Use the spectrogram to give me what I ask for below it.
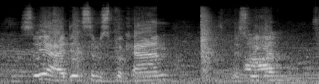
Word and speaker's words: Spokane: Yeah, no, it's Spokane. Spokane. Yeah, we know, Jenny. We know it's Spokane. It's Spokane. Damn it! Now I'm doing it wrong. But I was doing it wrong because it's funnier because of the cocaine song, because it rhymed.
